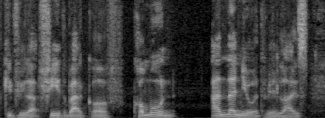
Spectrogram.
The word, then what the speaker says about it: común: Is it comuno? Comono. Común. Ah. So there's no way to know that. Comuno or común? Común. Común. Común with the accent on the end.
